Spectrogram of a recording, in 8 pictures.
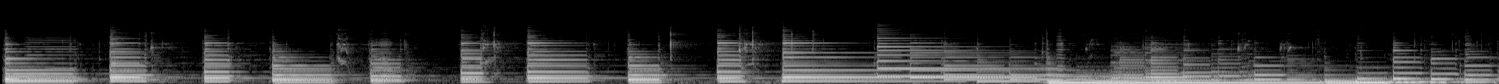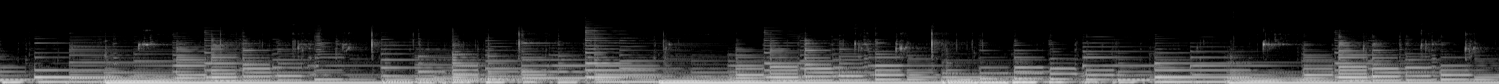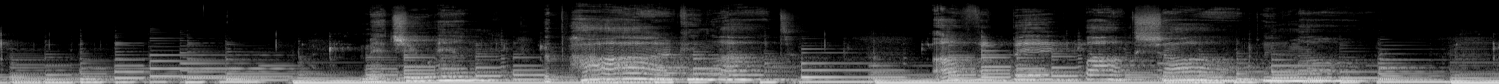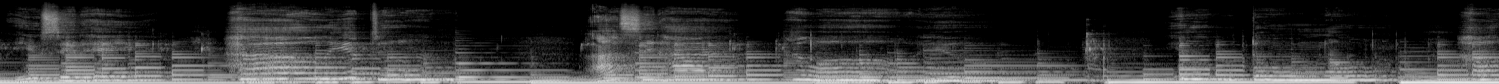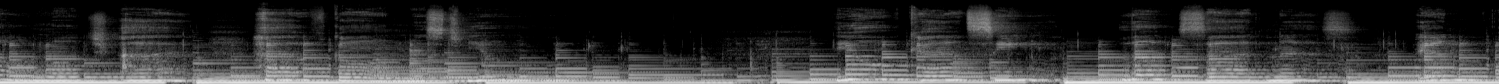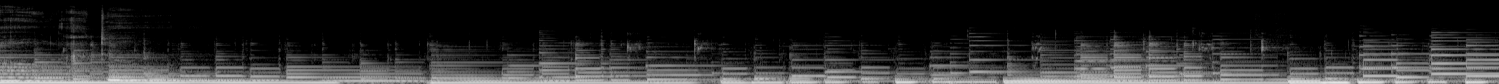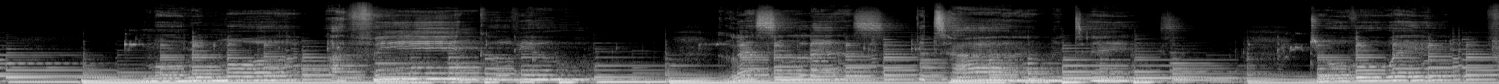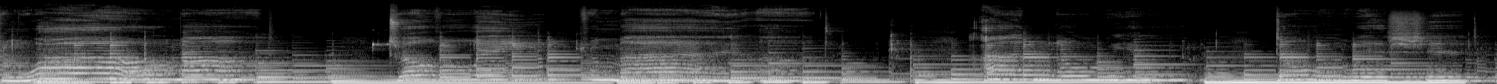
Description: Rehearsals 17.3.2012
